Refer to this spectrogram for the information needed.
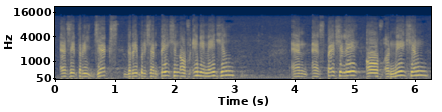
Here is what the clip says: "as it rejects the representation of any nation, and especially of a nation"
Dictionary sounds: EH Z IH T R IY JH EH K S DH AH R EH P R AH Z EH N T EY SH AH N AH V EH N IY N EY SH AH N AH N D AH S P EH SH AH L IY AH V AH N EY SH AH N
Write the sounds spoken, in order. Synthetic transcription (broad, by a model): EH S IH T R IY JH EH K S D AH R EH P R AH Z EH N T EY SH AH N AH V EH N IY N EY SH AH N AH N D AH S P EH SH AH L IY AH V AH N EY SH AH N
